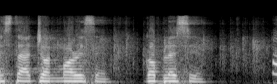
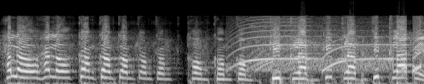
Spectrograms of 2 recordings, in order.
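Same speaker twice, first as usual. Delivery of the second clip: high shouted calls to clap; hyping the crowd; 10 semitones higher than usual. Real, not acted.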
